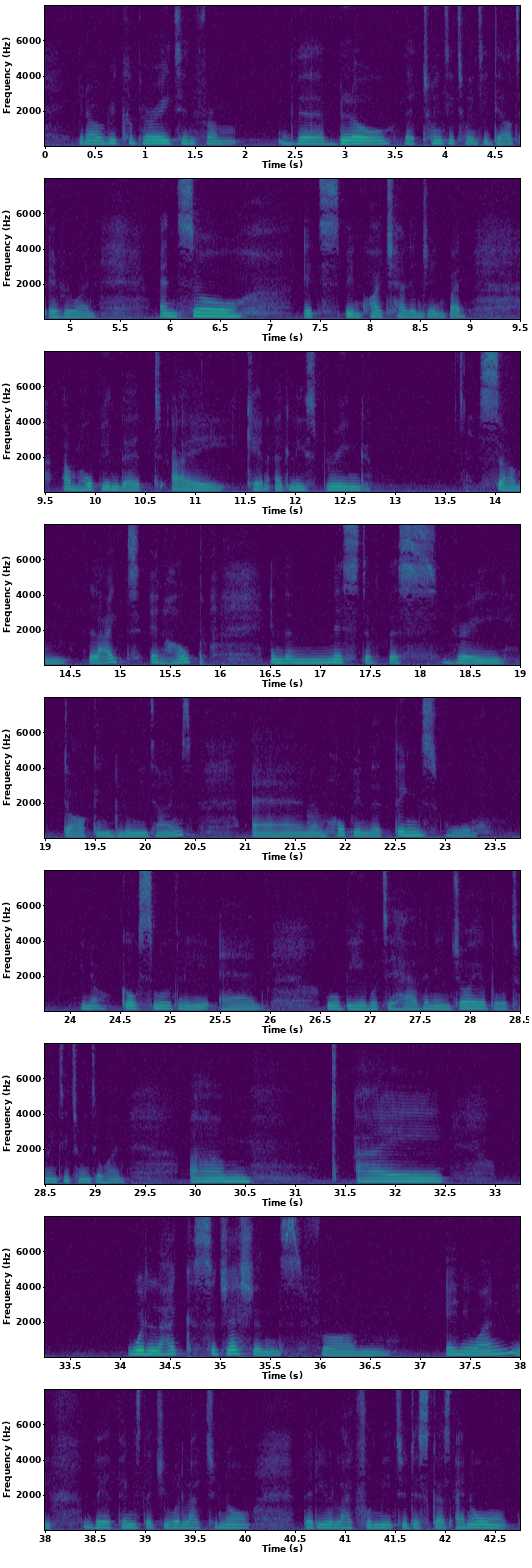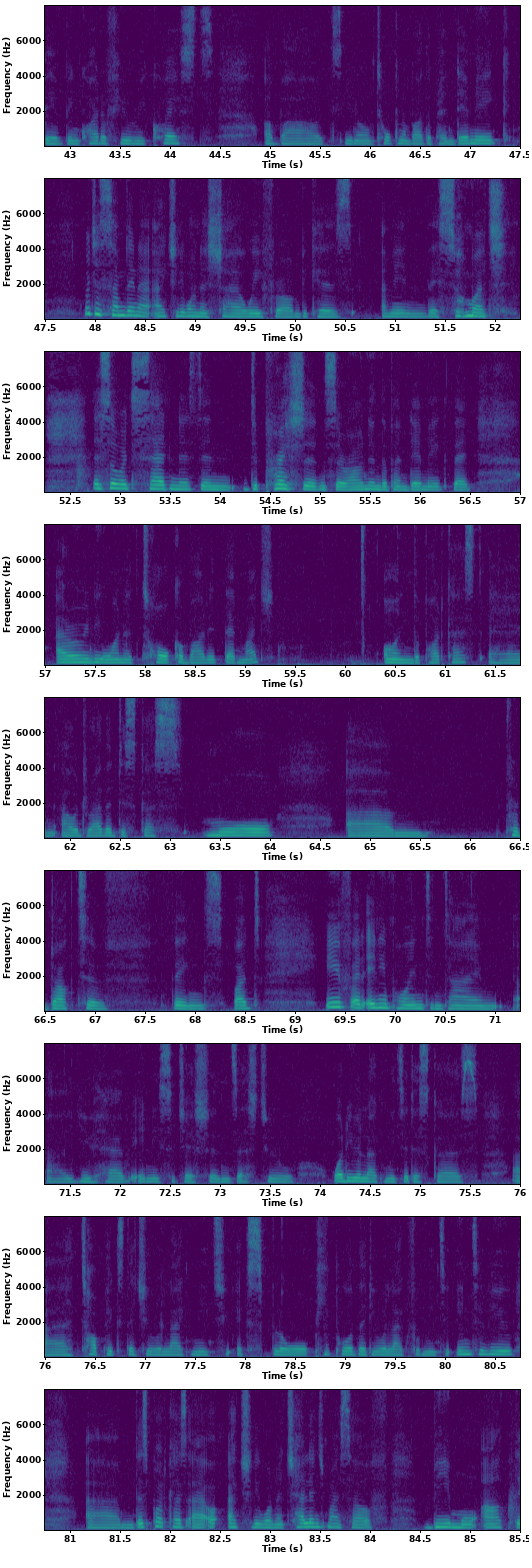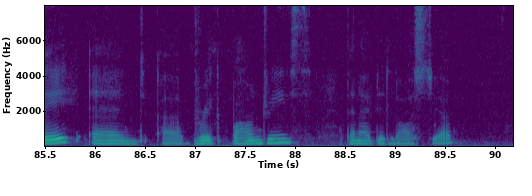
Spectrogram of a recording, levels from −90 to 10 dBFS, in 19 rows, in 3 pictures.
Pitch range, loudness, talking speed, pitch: 160-185 Hz, -39 LUFS, 135 wpm, 170 Hz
